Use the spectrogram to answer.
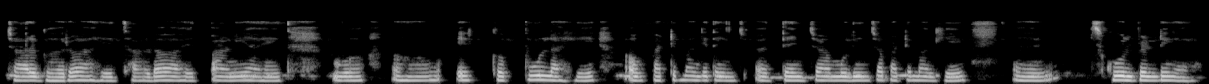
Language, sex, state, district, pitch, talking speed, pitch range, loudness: Marathi, female, Goa, North and South Goa, 185 Hz, 105 wpm, 180-195 Hz, -18 LUFS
